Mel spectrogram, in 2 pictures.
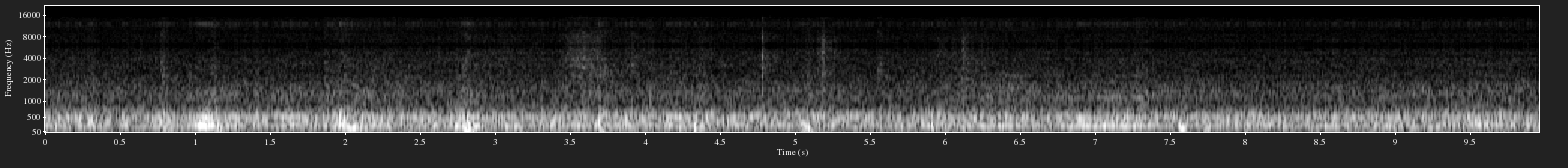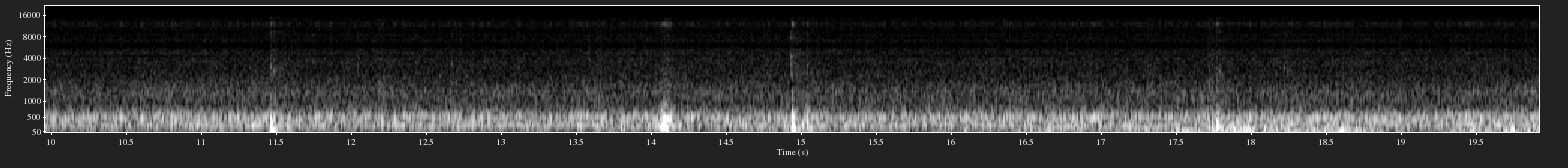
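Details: Honey bees in a swarm moved from an unwanted location, giving a long, even, quiet droning hum at two stacked pitches, with scattered soft taps and clicks over twenty seconds.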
